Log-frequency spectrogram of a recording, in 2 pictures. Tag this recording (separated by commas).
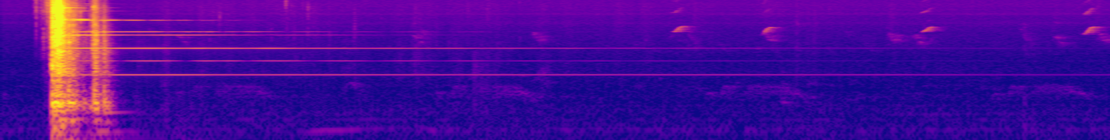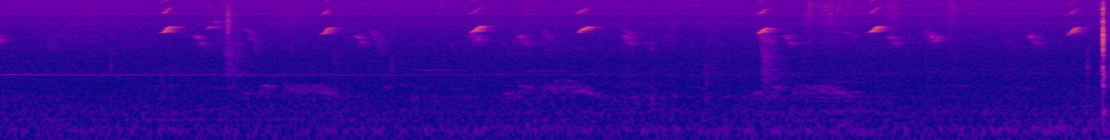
bird call, Alarm, Bird, Telephone, Wild animals, Animal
